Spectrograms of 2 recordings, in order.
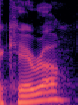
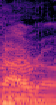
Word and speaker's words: Cairo: Oh yeah, Cairo. No, Is no, that- no, no, no. Cairo. Cairo? Yeah, Cairo. Cairo? Yeah. It's pronounced Cairo.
